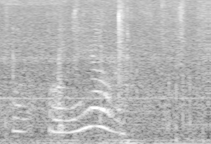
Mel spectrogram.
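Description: Domestic cat giving a soft short chirp, then one quiet meow that rises and falls in pitch.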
